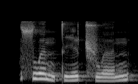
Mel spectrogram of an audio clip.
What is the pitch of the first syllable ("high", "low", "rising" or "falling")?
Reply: falling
